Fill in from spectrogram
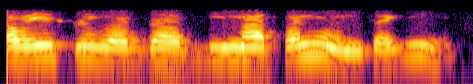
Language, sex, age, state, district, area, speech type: Nepali, female, 60+, West Bengal, Kalimpong, rural, conversation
